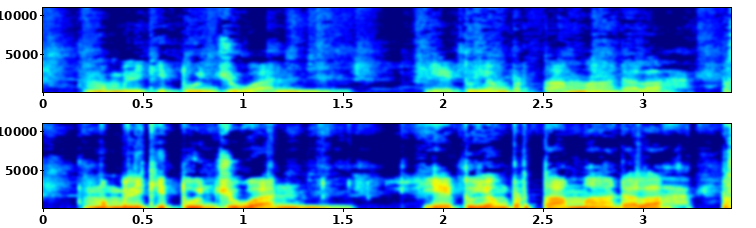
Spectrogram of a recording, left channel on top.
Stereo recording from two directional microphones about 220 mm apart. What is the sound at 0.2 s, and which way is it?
Speech, 40° right (ahead or behind).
